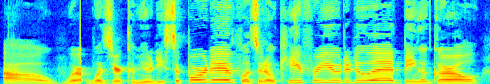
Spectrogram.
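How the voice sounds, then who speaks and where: A woman's voice: medium pitch, normal speed, a little mellow, smooth. A woman hosting a podcast, asking questions in a casual, upbeat way with lots of "like" and "um". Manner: upbeat, filler-heavy questions. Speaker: podcast host.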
